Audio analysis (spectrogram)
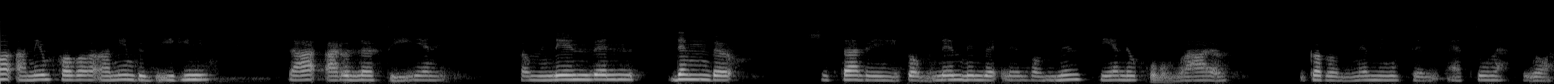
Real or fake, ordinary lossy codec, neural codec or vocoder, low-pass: fake; Opus, 32 kbps; codec, 16 kHz, 0.5 kbps, X-Codec, HuBERT features, trained on LibriSpeech; 7.2 kHz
